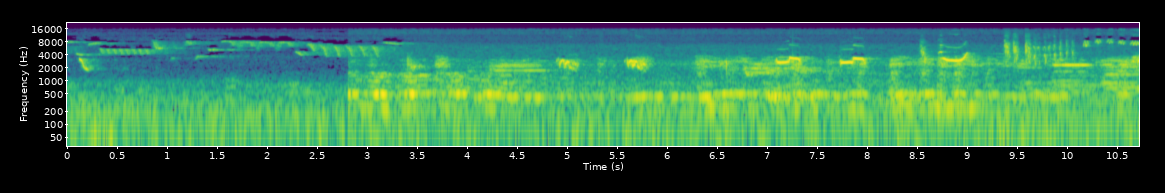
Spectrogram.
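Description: Birds chirping and trilling in quick falling notes; about three seconds in, soft background music with a steady held note comes in under more chirps and rising whistles.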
